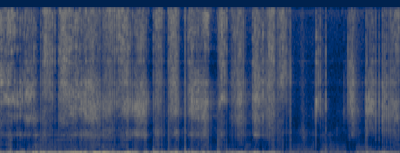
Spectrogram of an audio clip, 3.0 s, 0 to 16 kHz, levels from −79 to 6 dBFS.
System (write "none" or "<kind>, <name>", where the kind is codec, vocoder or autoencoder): codec, SNAC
